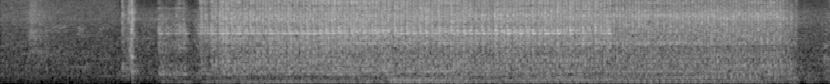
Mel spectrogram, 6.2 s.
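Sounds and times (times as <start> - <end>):
industrial sewing machine stitching zips and labels into covers: 1.2 - 6.0.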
